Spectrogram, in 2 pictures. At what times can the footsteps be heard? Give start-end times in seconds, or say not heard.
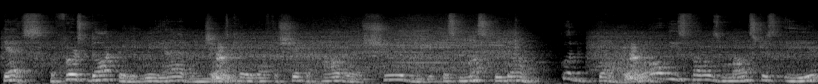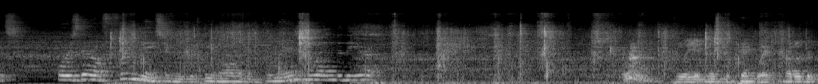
9.2-16.3.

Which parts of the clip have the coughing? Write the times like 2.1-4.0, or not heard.
1.9-2.5, 6.0-6.6, 14.2-14.8.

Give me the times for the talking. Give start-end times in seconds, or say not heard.
0.0-11.9, 14.8-16.3.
